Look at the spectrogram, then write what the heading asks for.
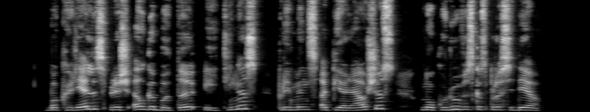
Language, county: Lithuanian, Vilnius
